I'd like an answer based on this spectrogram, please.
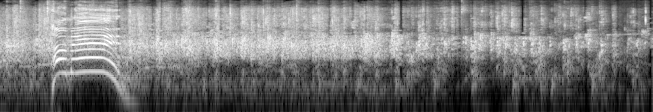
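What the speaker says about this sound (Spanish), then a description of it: "aplaude al Señor, glorifícalo" Church congregation applauding, steady broad clapping that fills the room and carries on under a preacher's voice, which rises into a drawn-out exclamation near the start.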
